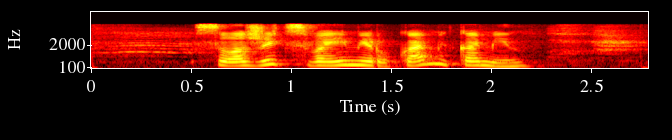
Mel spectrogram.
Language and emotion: Russian, neutral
